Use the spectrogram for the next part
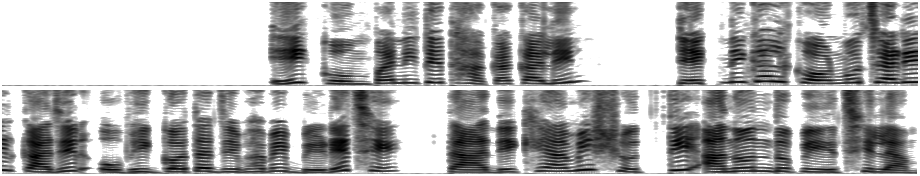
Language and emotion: Bengali, happy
